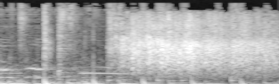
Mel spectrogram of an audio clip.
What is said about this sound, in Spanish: Y este aplauso porque los vallisoletanos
